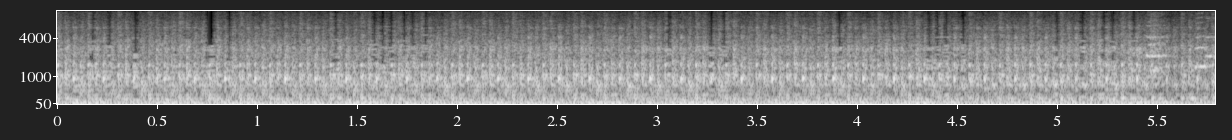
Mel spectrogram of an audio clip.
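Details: 1953 Mercedes 170D (W136) four-cylinder diesel, once-seized restoration project, at idle from the rear: loud, rough idle with a hard clattering knock about two to three times a second; smoke cleared a little; owner suspects it needs new injector nozzles.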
